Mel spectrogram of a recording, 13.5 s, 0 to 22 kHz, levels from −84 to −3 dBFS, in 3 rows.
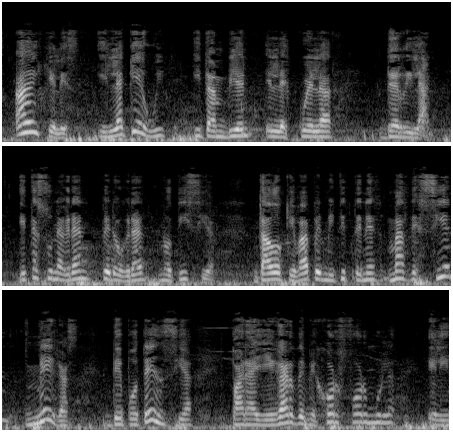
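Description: No technical faults are audible anywhere in the recording.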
